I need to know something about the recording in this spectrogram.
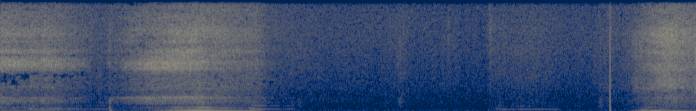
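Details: Dog and cat sleeping together, quiet low snoring and whistling breath sounds with faint clicks in the room; pet snoring.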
